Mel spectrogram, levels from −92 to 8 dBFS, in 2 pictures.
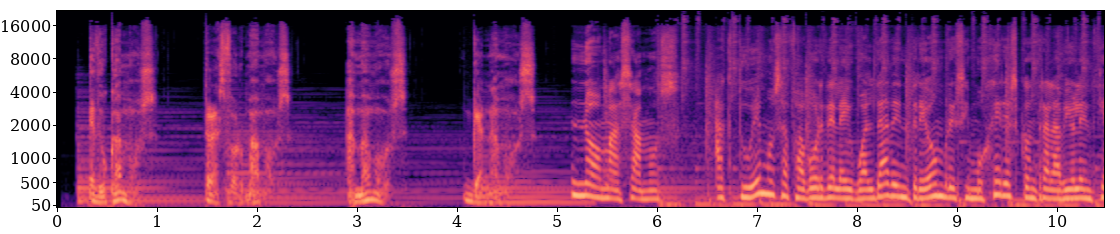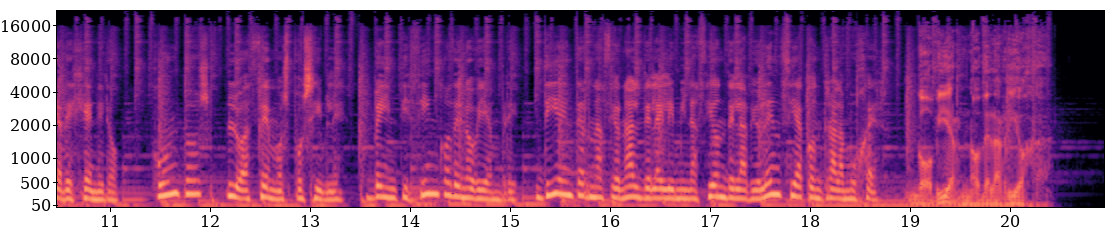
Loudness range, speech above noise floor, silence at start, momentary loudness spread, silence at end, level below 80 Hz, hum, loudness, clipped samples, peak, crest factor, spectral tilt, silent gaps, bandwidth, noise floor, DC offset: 4 LU; 28 dB; 0.2 s; 9 LU; 0.55 s; -30 dBFS; none; -15 LUFS; under 0.1%; -2 dBFS; 14 dB; -5 dB/octave; none; over 20 kHz; -42 dBFS; under 0.1%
